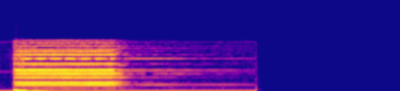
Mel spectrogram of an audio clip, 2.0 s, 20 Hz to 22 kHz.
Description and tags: J1 Car Horn
a classic sound for a car's horn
